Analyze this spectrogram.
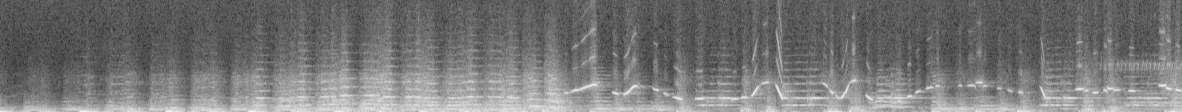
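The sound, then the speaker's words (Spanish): A short whistled tune, its melody rising and falling in the second half over loud, steady instrumental music. “Y será el zorro que cerrará la emisión con el silbidito.”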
